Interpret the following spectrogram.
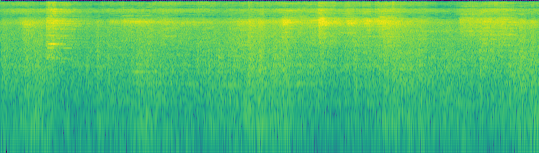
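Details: CSX intermodal freight train passing by in Georgia: a loud, piercing high-pitched wheel screech rises and fades over the rumble and clatter of the railcars.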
